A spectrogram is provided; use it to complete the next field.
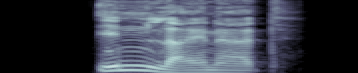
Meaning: inflection of inlinern: 1. second-person plural present 2. third-person singular present 3. plural imperative
- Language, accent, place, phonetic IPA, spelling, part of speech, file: German, Germany, Berlin, [ˈɪnlaɪ̯nɐt], inlinert, verb, De-inlinert.ogg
